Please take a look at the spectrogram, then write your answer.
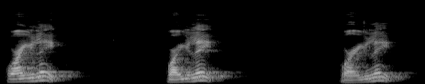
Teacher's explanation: why are pronounced together wire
